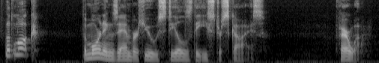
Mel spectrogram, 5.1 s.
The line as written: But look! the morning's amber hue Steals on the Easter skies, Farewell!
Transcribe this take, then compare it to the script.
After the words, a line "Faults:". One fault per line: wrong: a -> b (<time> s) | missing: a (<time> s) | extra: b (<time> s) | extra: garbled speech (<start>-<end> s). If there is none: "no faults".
But look! the morning's amber hue Steals the Easter skies, Farewell!
Faults:
missing: on (2.6 s)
